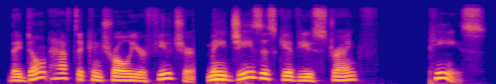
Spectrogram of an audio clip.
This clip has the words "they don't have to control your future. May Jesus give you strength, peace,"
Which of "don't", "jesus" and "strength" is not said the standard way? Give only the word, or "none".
none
